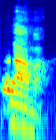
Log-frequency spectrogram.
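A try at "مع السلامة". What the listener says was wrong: You got to get ma. You got to get that glottal part in. Ma salama.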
